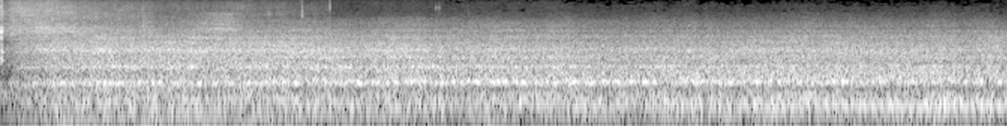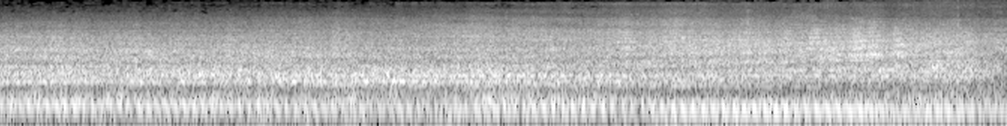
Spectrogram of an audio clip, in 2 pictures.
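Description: Bilevel passenger train rolling across a high railroad trestle: a steady rumble of wheels on rails, with a low hum that grows stronger in the second half.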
